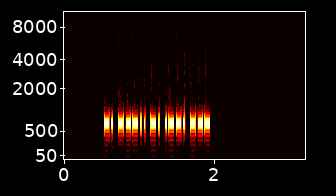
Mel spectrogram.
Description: Morse code, heard as a keyed tone, about 62 wpm, 700 Hz. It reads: N8NPO
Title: Speed Racing - USA 1x3 Call Signs 50wpm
